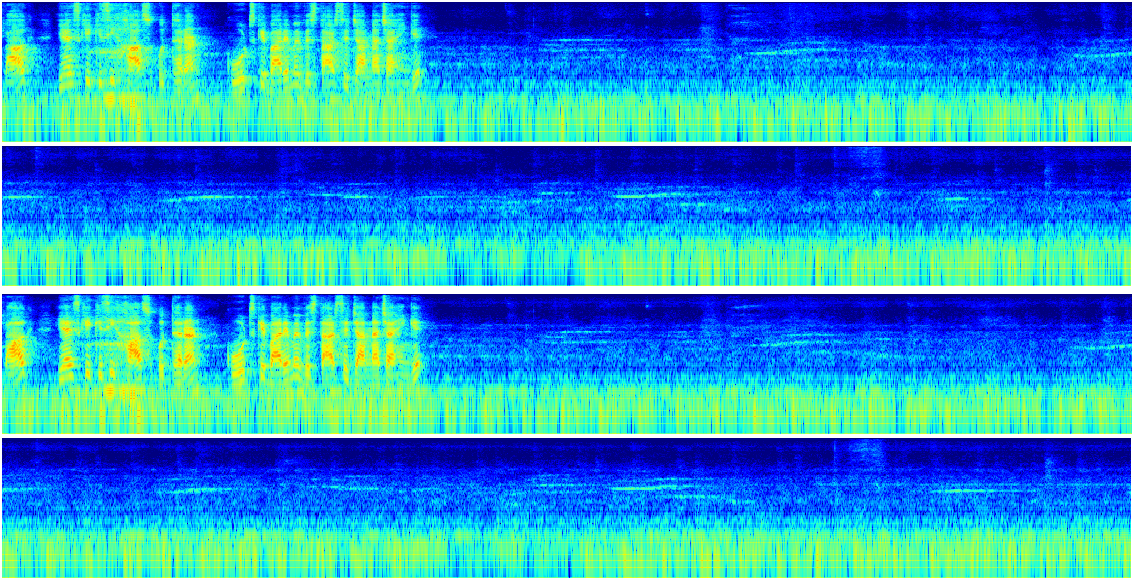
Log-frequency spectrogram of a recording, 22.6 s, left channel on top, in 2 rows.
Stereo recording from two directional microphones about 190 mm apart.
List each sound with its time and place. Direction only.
0.0 s speech: 35° right (ahead or behind)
